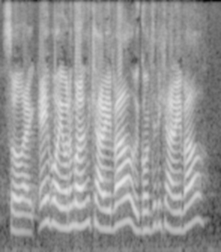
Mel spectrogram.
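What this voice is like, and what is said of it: Trinidadian accent. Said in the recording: “I have a Trinidad accent ... it's broken English, really”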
